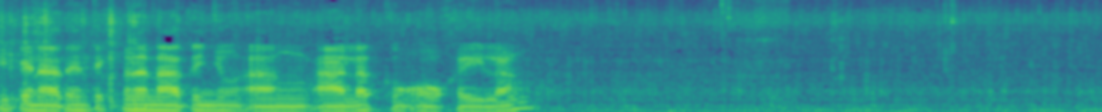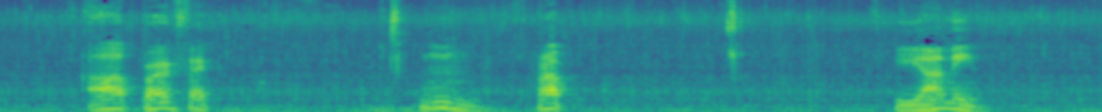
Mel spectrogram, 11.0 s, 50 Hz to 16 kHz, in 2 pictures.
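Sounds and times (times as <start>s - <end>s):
pot simmering with soft bubbling: 0.0s - 11.0s.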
